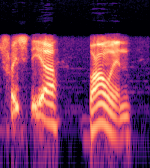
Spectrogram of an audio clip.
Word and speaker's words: Tristia Bauman: He's back with us, and we're bringing in now Tristia Bauman, uh, the senior attorney at National Law Center on Homelessness and Poverty.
